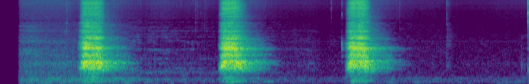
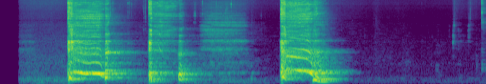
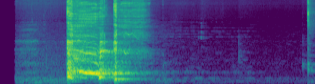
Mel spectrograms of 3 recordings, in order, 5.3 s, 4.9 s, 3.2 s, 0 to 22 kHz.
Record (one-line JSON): {"exhalation_length": "5.3 s", "exhalation_amplitude": 32767, "exhalation_signal_mean_std_ratio": 0.32, "three_cough_length": "4.9 s", "three_cough_amplitude": 32768, "three_cough_signal_mean_std_ratio": 0.43, "cough_length": "3.2 s", "cough_amplitude": 32768, "cough_signal_mean_std_ratio": 0.37, "survey_phase": "alpha (2021-03-01 to 2021-08-12)", "age": "65+", "gender": "Female", "wearing_mask": "No", "symptom_none": true, "smoker_status": "Never smoked", "respiratory_condition_asthma": false, "respiratory_condition_other": false, "recruitment_source": "REACT", "submission_delay": "1 day", "covid_test_result": "Negative", "covid_test_method": "RT-qPCR"}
